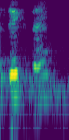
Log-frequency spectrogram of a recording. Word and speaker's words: Dixon: Kenya Dixon. – Sorry, can you spell it? – K-E-N-Y-A. Dixon, D-I-X-O-N. – Kenny Dixon. – K-E-N-Y-A.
